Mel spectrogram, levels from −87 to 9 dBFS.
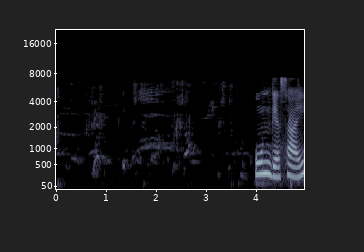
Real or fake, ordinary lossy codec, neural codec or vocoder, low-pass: real; none; none; 7.2 kHz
